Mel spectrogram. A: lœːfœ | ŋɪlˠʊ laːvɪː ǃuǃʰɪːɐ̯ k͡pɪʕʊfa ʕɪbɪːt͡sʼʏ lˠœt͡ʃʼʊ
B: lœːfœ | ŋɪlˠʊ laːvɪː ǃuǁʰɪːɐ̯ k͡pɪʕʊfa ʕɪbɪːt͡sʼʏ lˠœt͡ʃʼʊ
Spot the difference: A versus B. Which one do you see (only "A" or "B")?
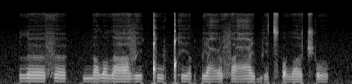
A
